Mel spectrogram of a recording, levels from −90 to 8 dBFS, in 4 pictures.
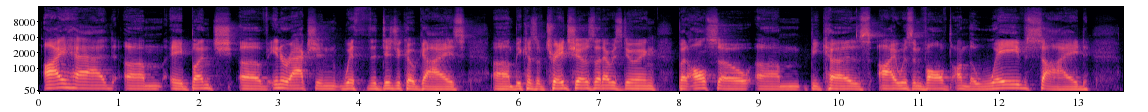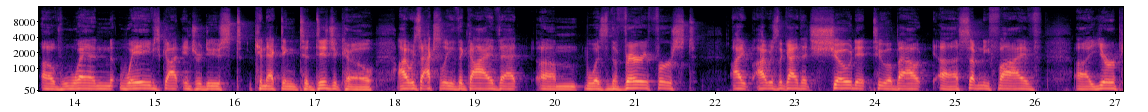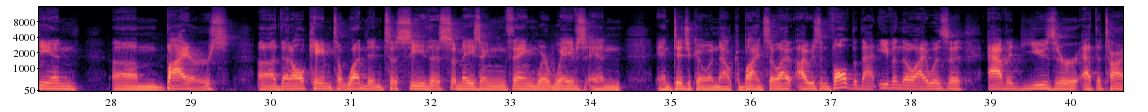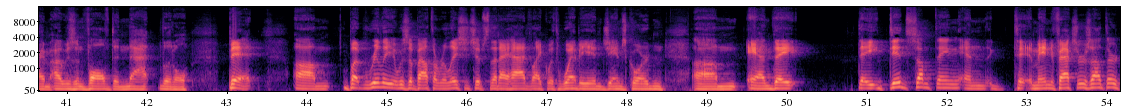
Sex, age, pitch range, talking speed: male, 40-59, 110-130 Hz, 150 wpm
